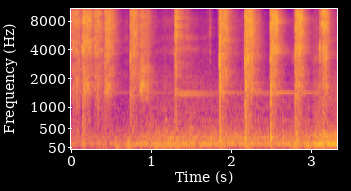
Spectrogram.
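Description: A blacksmith hammers hot iron on an anvil, striking about ten bright, ringing blows at a fairly quick, slightly uneven pace, close and loud.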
